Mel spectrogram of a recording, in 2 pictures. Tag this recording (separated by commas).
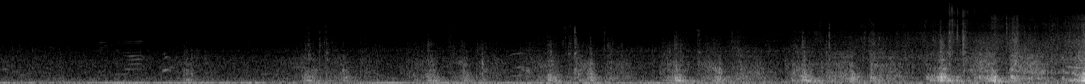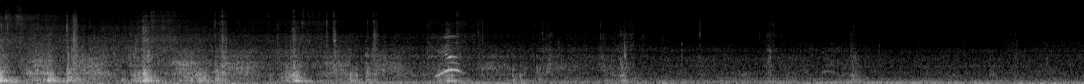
Boat, Vehicle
